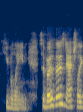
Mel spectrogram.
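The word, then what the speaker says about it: humulene: It also contains alpha humumine or excuse me it's alpha humalene. I can never say it right. It's alpha humolene.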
